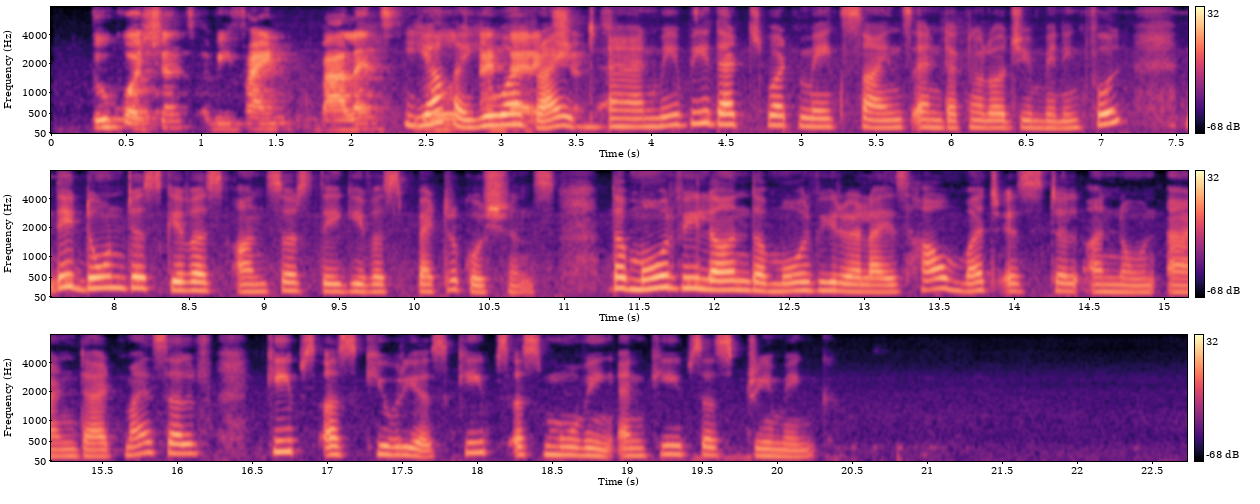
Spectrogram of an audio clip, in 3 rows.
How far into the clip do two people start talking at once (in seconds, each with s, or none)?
2.4 s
